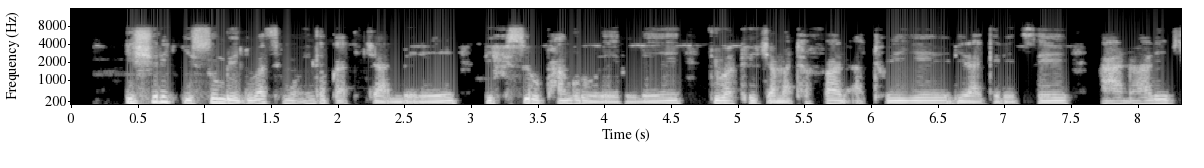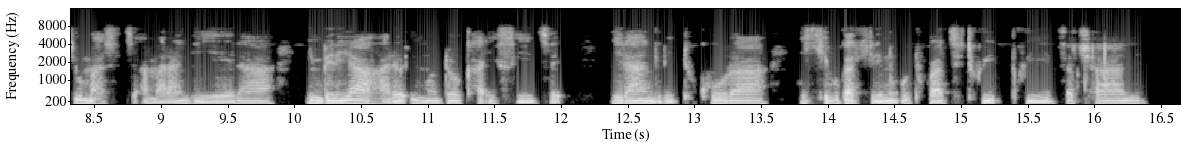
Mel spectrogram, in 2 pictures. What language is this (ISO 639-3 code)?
run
